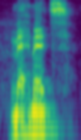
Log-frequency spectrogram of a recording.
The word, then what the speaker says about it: Mehmet: yeah, Mehmet. Oh, okay. So you pronounce the H, but it's really, really softer than in So it's an Arabic. aspirated H, Yeah.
